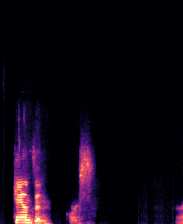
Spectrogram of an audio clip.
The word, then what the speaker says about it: Kansan: our our first and only so far can kansian how do you how do you say your kansan kansan of course all right you get to choose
